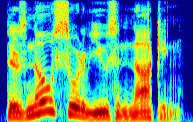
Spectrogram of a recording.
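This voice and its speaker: A man reading aloud and voicing a stolid, indifferent frog footman who speaks in a flat, solemn, matter-of-fact way. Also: mid-range voice, normal speed, dry recording, voice pushed up. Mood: deadpan.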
